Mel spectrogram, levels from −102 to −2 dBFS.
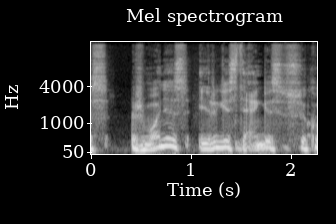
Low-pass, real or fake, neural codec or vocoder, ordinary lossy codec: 14.4 kHz; real; none; Opus, 64 kbps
